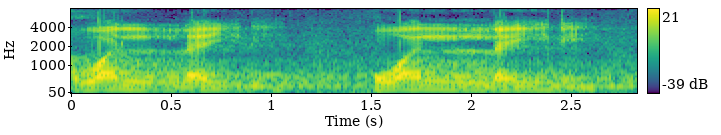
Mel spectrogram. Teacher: wallaili dia bukan dengung tapi dia mengalir sedikit pada sifat lamnya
